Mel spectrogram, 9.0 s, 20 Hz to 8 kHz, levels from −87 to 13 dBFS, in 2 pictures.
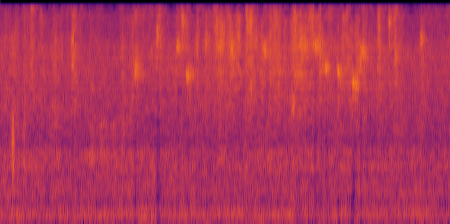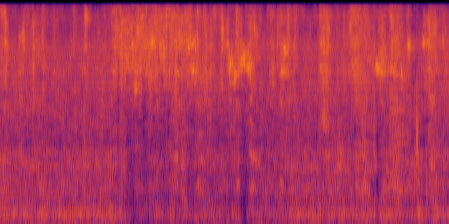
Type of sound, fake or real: fake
